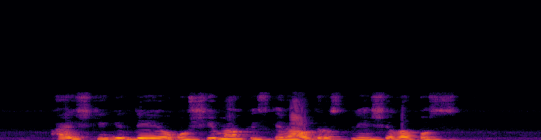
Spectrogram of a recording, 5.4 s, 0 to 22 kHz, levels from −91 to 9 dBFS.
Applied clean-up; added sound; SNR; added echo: none; none; none; reverberation time 0.4 s.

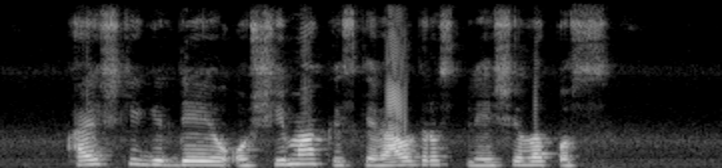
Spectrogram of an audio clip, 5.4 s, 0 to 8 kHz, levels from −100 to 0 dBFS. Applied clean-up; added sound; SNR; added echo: none; none; none; none.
